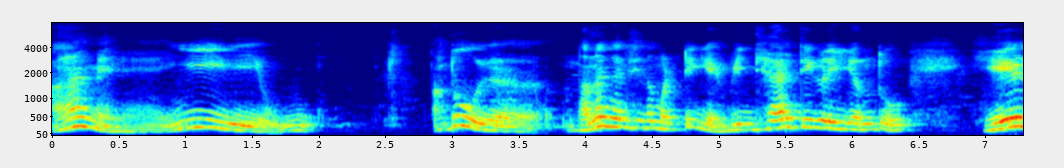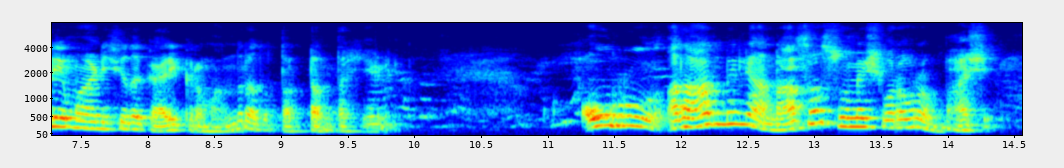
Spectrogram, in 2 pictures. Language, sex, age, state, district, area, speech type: Kannada, male, 18-30, Karnataka, Koppal, rural, spontaneous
